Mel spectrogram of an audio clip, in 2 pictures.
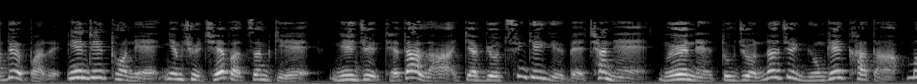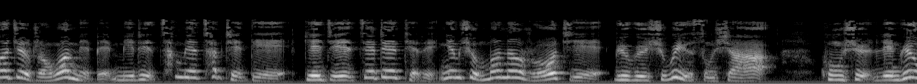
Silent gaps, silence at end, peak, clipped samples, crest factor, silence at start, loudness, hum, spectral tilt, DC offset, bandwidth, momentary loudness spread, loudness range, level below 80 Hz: none; 0 s; -4 dBFS; under 0.1%; 18 dB; 0 s; -22 LUFS; none; -4 dB/octave; 0.7%; 8.8 kHz; 10 LU; 3 LU; -66 dBFS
